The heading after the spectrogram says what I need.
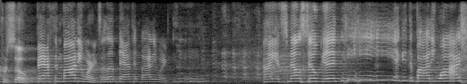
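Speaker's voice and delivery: put-on soft, high girly voice; dainty feminine voice. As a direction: coo it daintily. Feminine voice for wife's soap.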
